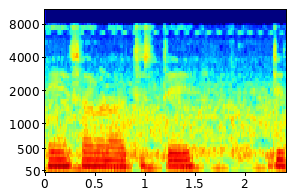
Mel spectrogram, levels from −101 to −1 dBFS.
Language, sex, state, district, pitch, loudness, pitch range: Marathi, male, Maharashtra, Aurangabad, 135 Hz, -13 LUFS, 115-140 Hz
